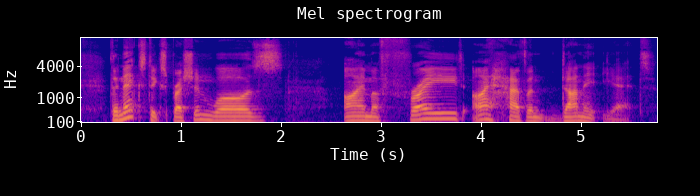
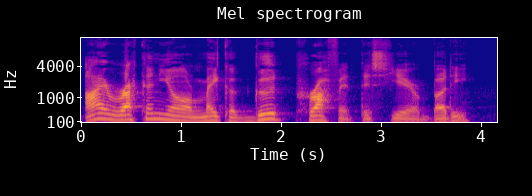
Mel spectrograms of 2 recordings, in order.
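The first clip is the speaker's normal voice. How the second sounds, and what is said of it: Poor put-on American accent. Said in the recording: “my terrible American accent.”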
